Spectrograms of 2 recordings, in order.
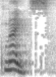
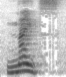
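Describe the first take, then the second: First: The word begins with a k sound. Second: The word begins with an n sound. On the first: The speaker calls it wrong. "we do not pronounce the word as knights" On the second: The speaker calls it right. "but knights, and K is silent in this word"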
